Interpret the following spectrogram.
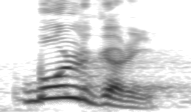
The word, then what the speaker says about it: Bulgari: do you pronounce i it should be pronounced as bulgari huh see some people what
